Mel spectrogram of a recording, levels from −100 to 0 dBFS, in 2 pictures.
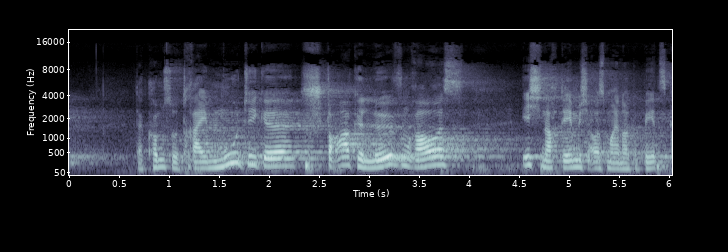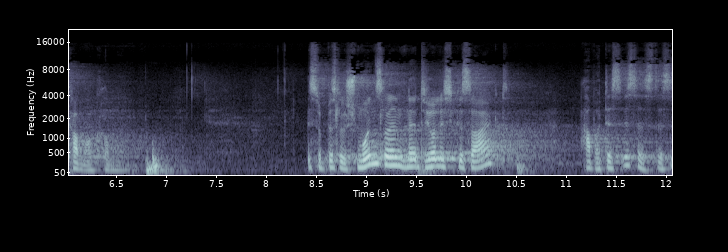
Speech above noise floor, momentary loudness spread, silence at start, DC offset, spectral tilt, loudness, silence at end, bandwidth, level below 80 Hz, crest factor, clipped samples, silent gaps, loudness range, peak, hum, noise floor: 37 dB; 19 LU; 0 s; under 0.1%; -5 dB/octave; -24 LUFS; 0 s; 16 kHz; -56 dBFS; 20 dB; under 0.1%; none; 10 LU; -6 dBFS; none; -60 dBFS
